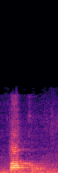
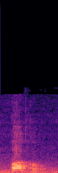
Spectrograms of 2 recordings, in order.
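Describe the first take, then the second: No difference in how they are said.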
